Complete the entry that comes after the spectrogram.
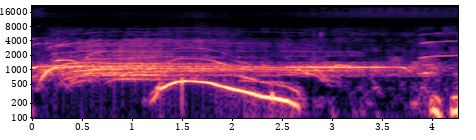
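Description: A large concert crowd screams and cheers loudly and continuously, a dense wall of high-pitched shrieks, with one nearer voice letting out a long rising-and-falling whoop partway through.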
